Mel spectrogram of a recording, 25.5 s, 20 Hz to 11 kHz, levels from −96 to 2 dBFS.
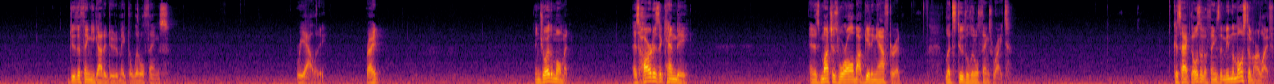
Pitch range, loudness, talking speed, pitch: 95-115 Hz, -22 LUFS, 120 wpm, 105 Hz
